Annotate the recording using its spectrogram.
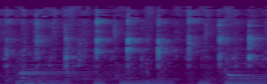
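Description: Wet palms patting together in quick light claps, about four to five a second, spreading liquid toner between the hands, over quiet background music.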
